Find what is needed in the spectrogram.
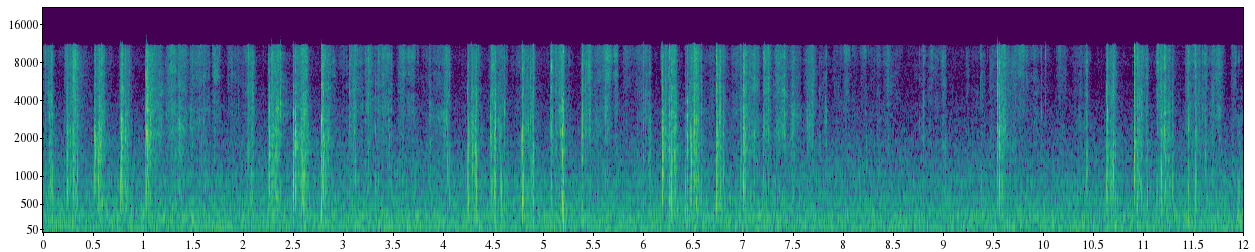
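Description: A deck of tarot cards being shuffled by hand: quick runs of short, sharp card snaps and flicks, thinning out for a couple of seconds in the second half before picking up again.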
